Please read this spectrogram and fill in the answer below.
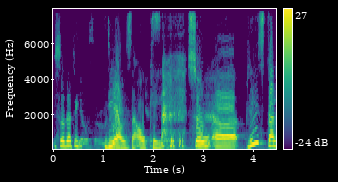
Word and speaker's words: Delza: Can you pronounce your name so that we... Delza, okay.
